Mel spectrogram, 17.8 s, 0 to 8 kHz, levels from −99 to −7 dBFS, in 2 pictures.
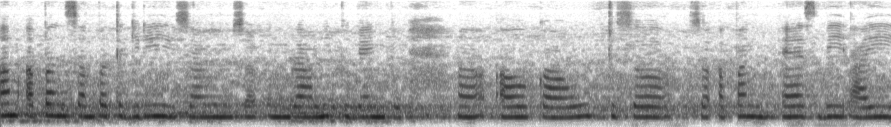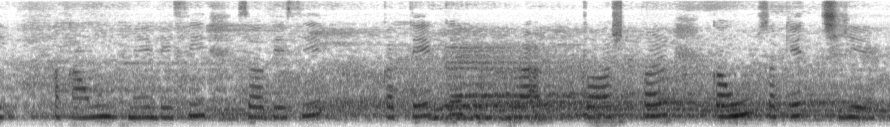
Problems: background sounds at intervals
